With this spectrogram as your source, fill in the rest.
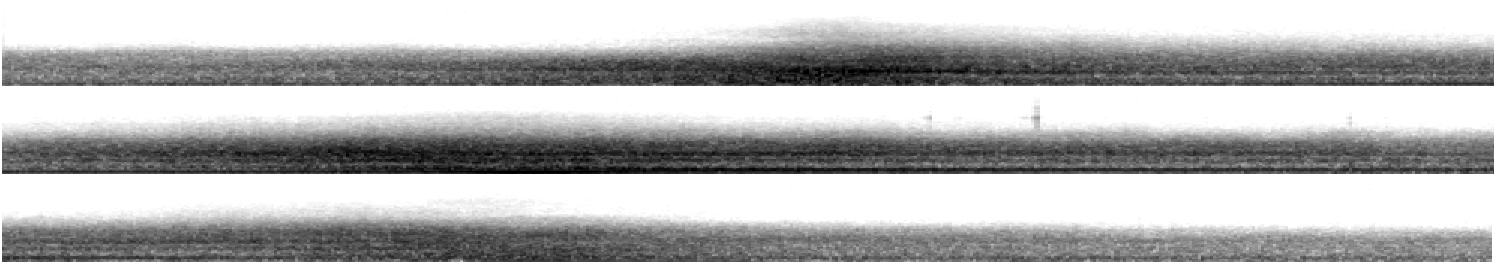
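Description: A car engine hums as a convertible drives past and fades into the distance.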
